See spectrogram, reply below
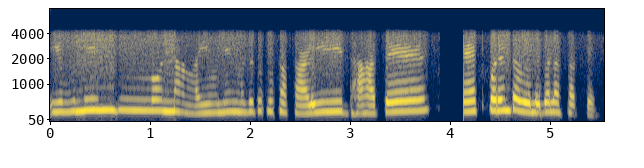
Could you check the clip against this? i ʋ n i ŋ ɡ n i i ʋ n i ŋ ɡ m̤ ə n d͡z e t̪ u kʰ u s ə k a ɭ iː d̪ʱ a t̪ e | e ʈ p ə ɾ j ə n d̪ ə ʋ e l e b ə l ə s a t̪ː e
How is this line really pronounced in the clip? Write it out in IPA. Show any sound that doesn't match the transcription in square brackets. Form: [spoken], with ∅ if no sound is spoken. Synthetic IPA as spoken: i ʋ n i ŋ ɡ n [a] i ʋ n i ŋ ɡ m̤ ə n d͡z e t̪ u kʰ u s ə k a ɭ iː d̪ʱ a t̪ e | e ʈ p ə ɾ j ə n [t̪] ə ʋ e l e b ə l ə s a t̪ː e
